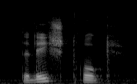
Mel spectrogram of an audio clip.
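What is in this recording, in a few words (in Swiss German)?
"lichdruck", Bas Rhin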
